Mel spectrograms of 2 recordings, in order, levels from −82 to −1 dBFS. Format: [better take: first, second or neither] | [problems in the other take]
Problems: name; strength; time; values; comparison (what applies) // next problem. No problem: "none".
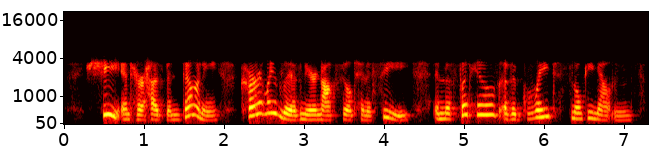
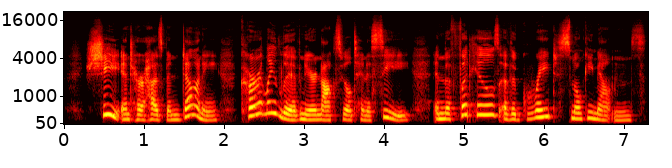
second | phone-call audio; poor line; nothing above 3.5 kHz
